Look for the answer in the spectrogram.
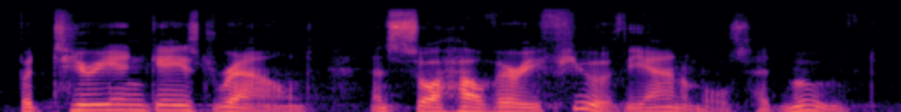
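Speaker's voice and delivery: plain reading voice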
